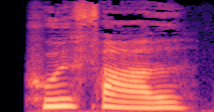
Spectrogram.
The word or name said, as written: hudfarvet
